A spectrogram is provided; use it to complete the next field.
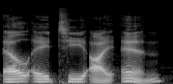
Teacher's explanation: We move our tongue to make the T, and there's no pronunciation of it. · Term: stop consonants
